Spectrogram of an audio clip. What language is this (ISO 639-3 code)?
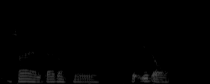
dan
